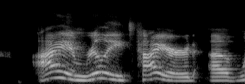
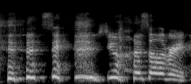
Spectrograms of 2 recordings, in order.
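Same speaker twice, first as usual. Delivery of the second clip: laughing; 6 semitones higher, 5 dB louder than usual. Real, not acted. Laughing invite to celebrate.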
